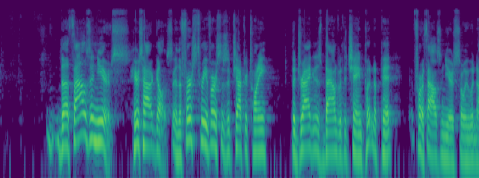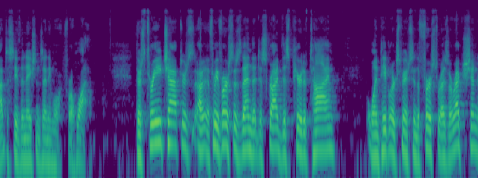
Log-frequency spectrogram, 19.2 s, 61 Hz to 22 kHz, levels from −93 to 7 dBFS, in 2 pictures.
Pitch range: 125-170 Hz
